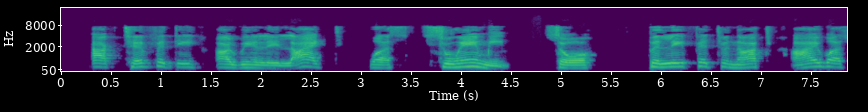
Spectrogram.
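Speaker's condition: Cerebral palsy; speech affected

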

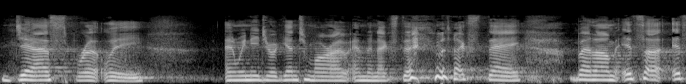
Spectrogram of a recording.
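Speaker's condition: Cleft lip and palate, severe

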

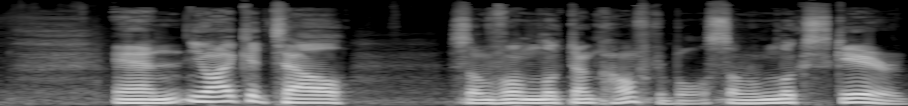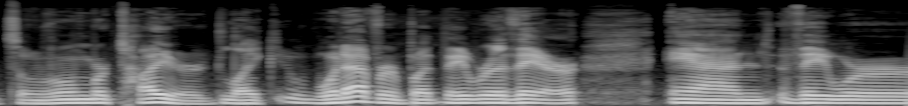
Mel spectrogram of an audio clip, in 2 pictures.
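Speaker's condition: Cleft palate; congenital cleft palate

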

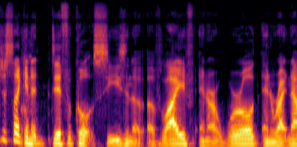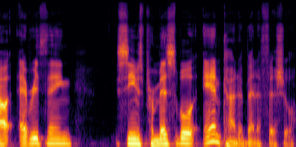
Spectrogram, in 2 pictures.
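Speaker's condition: No condition

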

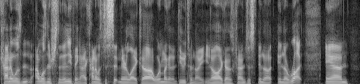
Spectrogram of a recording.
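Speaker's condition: Cleft palate; congenital cleft palate

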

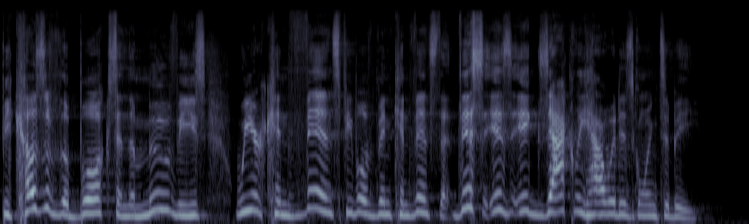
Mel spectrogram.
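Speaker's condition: No condition

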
